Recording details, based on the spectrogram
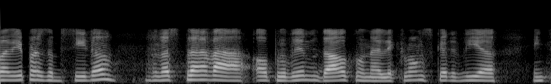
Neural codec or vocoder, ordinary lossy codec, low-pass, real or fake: codec, 16 kHz in and 24 kHz out, 0.4 kbps, LongCat-Audio-Codec, two codebook decoder; none; 5.4 kHz; fake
